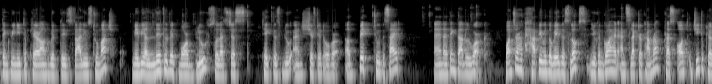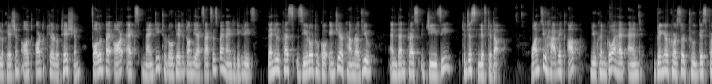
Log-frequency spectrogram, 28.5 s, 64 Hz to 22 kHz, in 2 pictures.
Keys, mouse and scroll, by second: 0.1 space, 2.4 space, 2.7 ctrl+middle click, 3.5 middle click, 3.9-4.8 ctrl+middle drag, 5.0 click, 5.7-7.7 drag, 8.6 space, 9.0 space, 9.6 click, 10.0-10.4 ctrl+middle drag, 10.9 space, 11.2 middle click, 11.7 space, 12.6 click, 13.9 alt+g, 15.0 alt+r, 16.4 r, 19.5 KP_0, 22.0 g, 24.9 ctrl+middle click, 26.6 click.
